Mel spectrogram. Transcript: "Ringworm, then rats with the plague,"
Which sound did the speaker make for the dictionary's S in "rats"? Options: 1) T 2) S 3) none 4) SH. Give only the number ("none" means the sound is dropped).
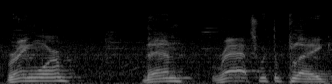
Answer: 2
